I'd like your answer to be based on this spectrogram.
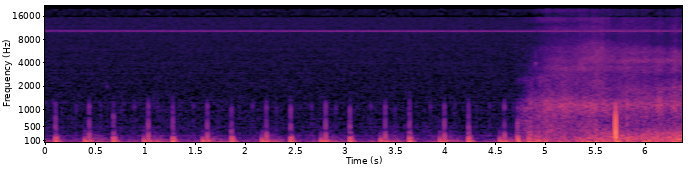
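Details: Person recording their own heartbeat with the fan off, soon after it became unusually thumpy: clear, regular thumps at roughly 100 a minute, fading into rustling noise near the end. Heart sounds, slightly fast.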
